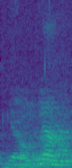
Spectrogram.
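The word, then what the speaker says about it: יוֹנָה: So remember, holum, dot on top. When it's with the vav, it's a holum vav. The T is the kamatz. So how do we pronounce this? Yonah.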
